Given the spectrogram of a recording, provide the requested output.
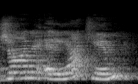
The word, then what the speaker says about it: John Eliakim: on our Facebook page I'm back here with john l yeah kim i pronounced it right yes it and we've been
